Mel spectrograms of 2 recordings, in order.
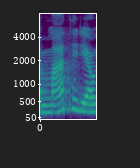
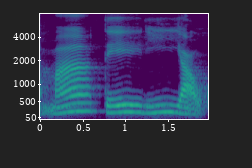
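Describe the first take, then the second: First: Said in the usual way. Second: "material" broken slowly into ma-te-ri-al; syllable by syllable. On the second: Shown as a demonstration. Teacher helping pupils count syllables, "material" slowly syllable by syllable. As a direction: sound out "material" one syllable at a time, slowly. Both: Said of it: "quantas sílabas ela possui".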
